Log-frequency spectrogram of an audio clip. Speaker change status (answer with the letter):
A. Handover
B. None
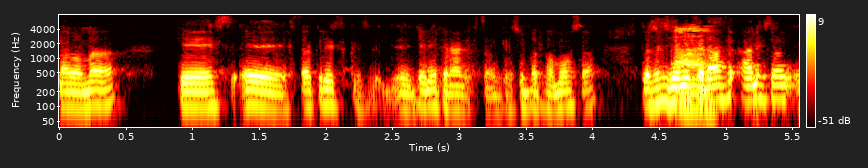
B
